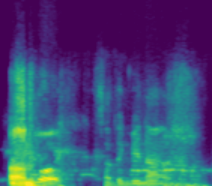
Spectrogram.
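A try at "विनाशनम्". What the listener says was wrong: But Bina Shanam, not Binash, Bina Shanam.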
